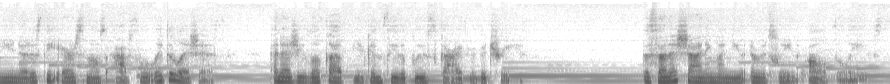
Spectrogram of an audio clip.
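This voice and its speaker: A woman guiding a relaxation meditation, speaking in a slow, soothing, soft-spoken way. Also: fairly low pitch. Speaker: meditation guide. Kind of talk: guided meditation narration.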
